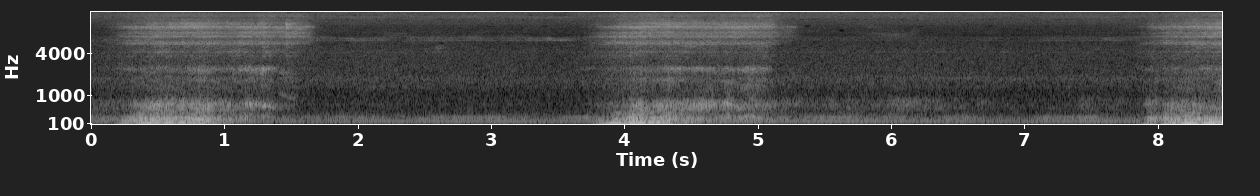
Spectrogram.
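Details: Sleeping girl snoring: three loud, rattling snores on inhalation, roughly 14 breaths a minute, with quiet exhalations between; ordinary sleep snoring, with snorts and throat-clearing nearby.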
